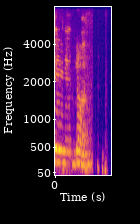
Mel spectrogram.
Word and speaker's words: చేద్దాం: No, not chedam, and it is చేద్దాం.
